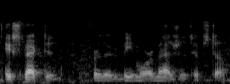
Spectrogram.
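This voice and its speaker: A man's voice: sits low, steady tone, fast talker, darkish tone, a little hiss or hum, low-quality recording. A man in a casual review chat, talking in a rambling, hesitant and wry way.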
